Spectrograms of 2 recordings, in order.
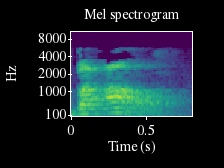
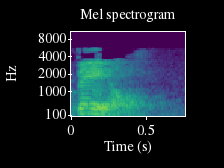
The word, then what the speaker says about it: Baal: Then under El was this god that they called Baal, or Baal, is kind of how us Americans say it.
